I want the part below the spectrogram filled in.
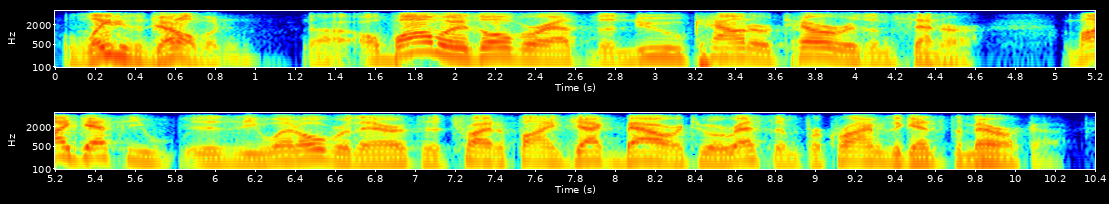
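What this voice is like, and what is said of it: Rush Limbaugh impression. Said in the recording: “my best Rush Limbaugh impersonation”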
